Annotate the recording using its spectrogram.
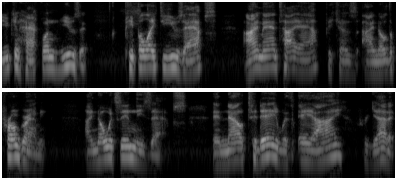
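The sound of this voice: Speaking fairly slowly, a man keeps a medium pitch with ordinary pitch variation.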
